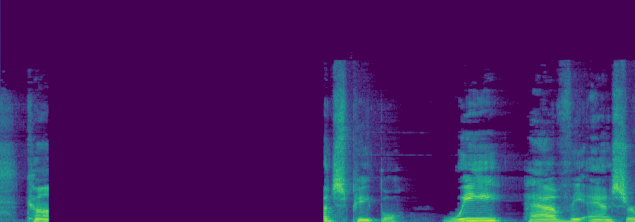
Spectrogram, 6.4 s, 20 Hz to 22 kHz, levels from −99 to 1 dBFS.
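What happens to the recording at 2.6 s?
At 2.6 s the clip is in the middle of an audio dropout to silence running from 0.49 s to 3.24 s. The input signal was most likely lost upstream, through a disconnected device or a failed link, while the recording chain kept writing silence. The speech cuts off abruptly and about 2.75 s passes in complete silence with no room tone at all, so whatever was said in that stretch is gone.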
